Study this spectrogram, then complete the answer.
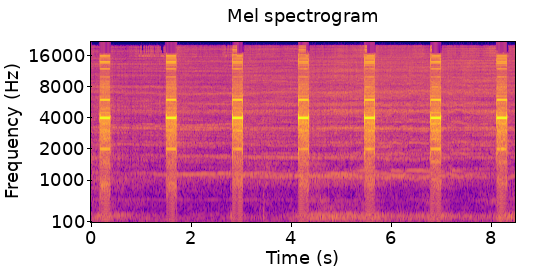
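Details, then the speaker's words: Cheap camera drone (GT3/i1Pro/V66/D18) in flight about 5.5 minutes into recording. Short high beeps about every 1.3 s over a faint motor hum are the low-battery warning; the drone was losing height and hard to bring back. "Słyszycie jak pika, że już jest koniec baterii."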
